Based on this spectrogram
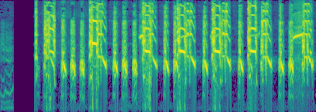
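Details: Grey francolin calling during the last month of the breeding season, in a loud, harsh, rapid series of repeated notes, several per second, with squeaky rising phrases mixed in.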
